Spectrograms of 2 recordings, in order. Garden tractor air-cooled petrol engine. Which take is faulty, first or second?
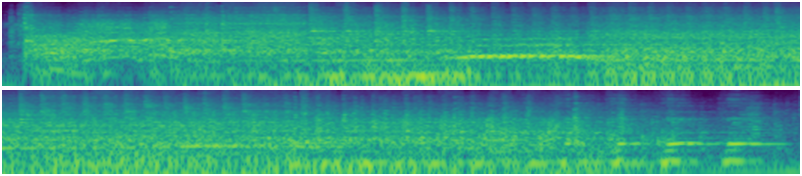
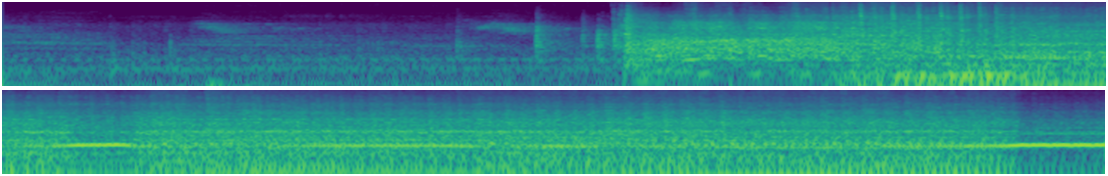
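first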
